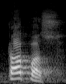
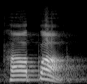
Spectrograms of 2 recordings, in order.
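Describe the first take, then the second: First: The name begins with a plain 't' sound. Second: The name begins with an aspirated 'th' sound. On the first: The speaker calls it wrong. "she pronounces Tapas" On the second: The speaker calls it right. "Writer's surname was Thapa"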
